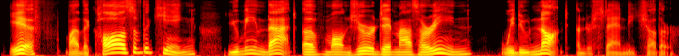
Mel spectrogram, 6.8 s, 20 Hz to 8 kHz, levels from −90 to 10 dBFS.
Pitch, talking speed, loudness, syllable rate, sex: 135 Hz, 175 wpm, -20 LUFS, 4.7 syllables/s, male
